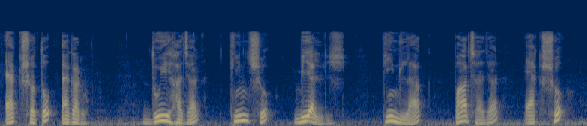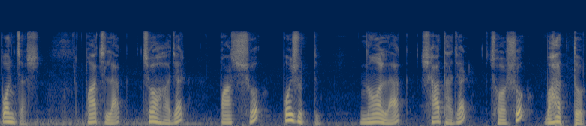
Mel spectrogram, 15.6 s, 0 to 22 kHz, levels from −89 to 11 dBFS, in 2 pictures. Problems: none marked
